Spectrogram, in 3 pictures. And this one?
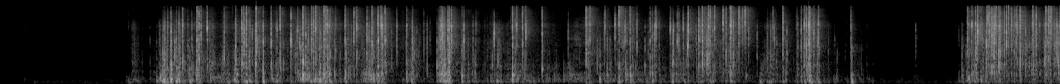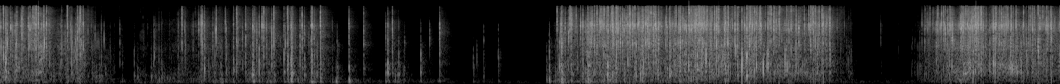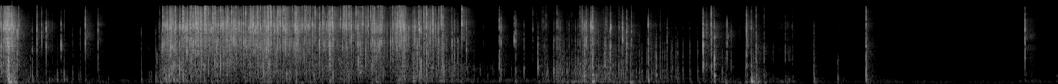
Packet handling
Handling a packet of sweets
